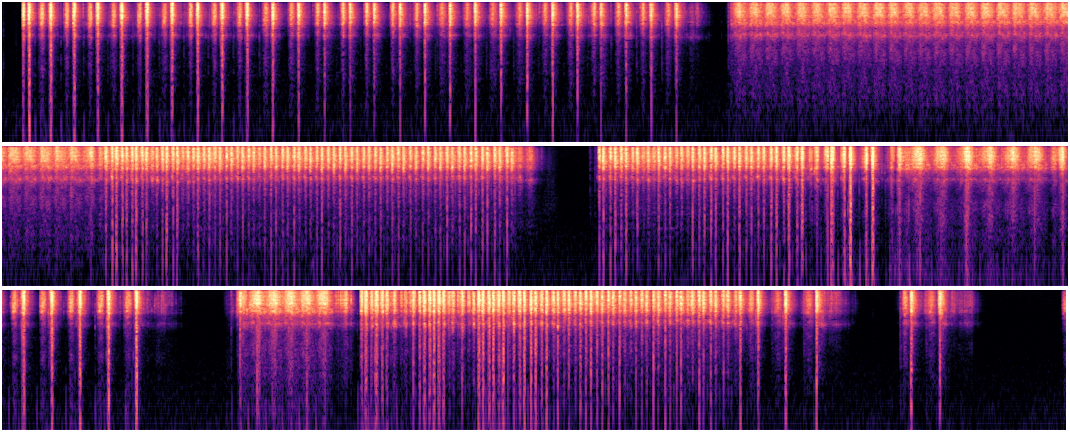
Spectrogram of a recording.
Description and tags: A large bamboo maraca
